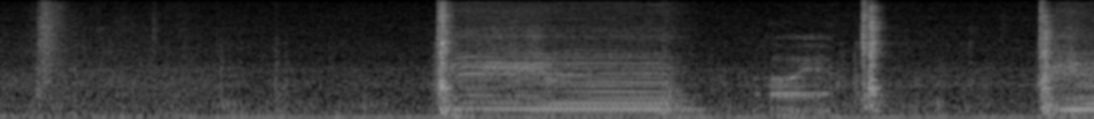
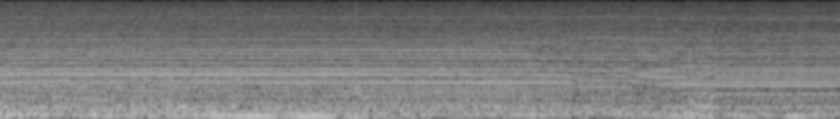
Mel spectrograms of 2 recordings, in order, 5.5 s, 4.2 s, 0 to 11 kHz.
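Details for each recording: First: 1965 Mustang fuel cell with external electric fuel pump, after fitting insulators: key on, two short even whirring bursts then silence as the pump primes, already much quieter than before; normal fuel pump priming. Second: 1965 Mustang with original tank replaced by a fuel cell and rigidly mounted external electric fuel pump; steady high whine over the running engine warming after battery disconnect, pump noise transmitted into the body, before fitting insulators; fuel pump whine.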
